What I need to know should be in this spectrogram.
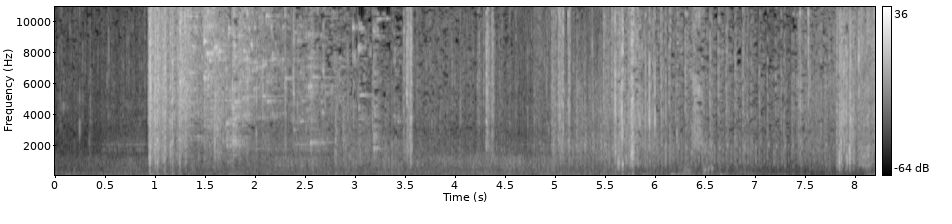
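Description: Footsteps clatter across a metal roof.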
